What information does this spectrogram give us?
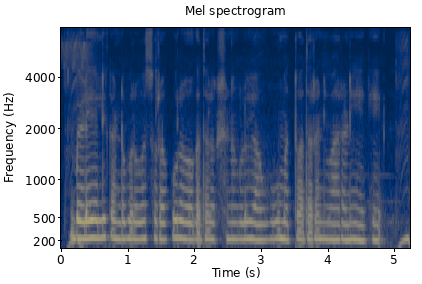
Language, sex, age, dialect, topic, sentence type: Kannada, female, 18-24, Mysore Kannada, agriculture, question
